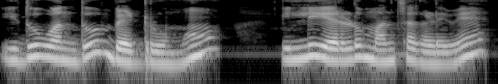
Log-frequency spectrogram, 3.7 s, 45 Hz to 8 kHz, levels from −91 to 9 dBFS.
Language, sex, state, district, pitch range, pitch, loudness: Kannada, female, Karnataka, Bangalore, 190-255 Hz, 215 Hz, -17 LUFS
